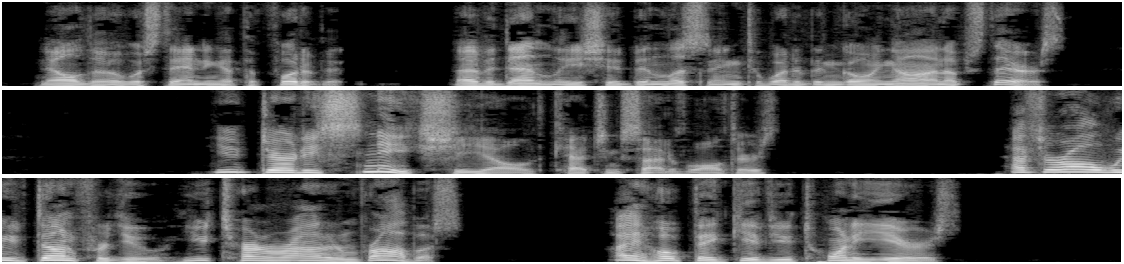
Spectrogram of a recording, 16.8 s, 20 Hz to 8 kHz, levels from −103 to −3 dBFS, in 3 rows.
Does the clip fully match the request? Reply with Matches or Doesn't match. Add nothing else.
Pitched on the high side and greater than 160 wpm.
Doesn't match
